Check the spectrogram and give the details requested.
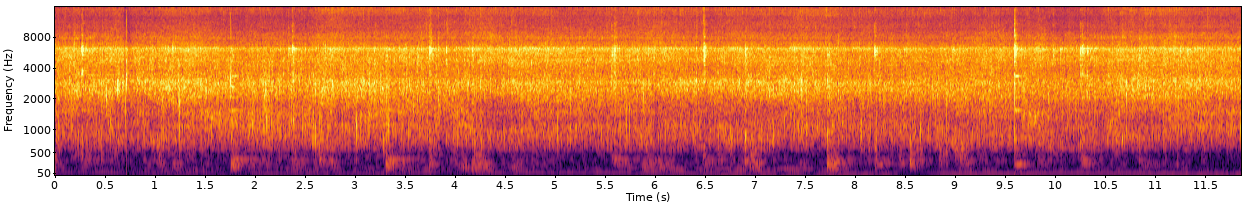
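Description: Raw chicken pieces and sliced onions sizzling steadily in hot oil in a metal kadhai while being stirred with a metal spatula, which scrapes and clicks against the pan now and then.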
